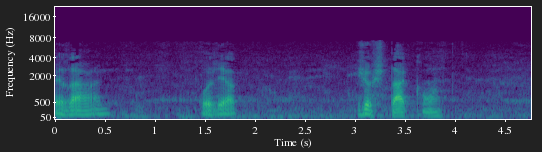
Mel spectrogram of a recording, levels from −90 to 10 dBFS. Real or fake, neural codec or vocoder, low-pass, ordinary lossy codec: fake; codec, 16 kHz, 16 kbps, FunCodec, trained on LibriTTS, 50 frames a second; 7.2 kHz; MP3, 32 kbps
